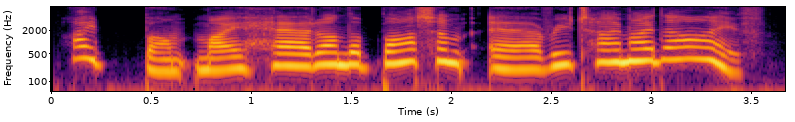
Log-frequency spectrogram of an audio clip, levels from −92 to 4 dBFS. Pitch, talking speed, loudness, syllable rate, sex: 260 Hz, 180 wpm, -14 LUFS, 4.5 syllables/s, female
